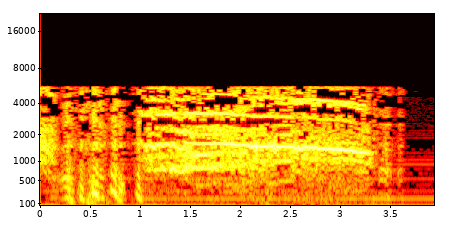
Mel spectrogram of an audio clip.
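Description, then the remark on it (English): A few quick breathy, laugh-like vocal bursts lead into a loud, sustained scream into a microphone, held for about two seconds with its pitch sliding slowly downward before cutting off. “Scream into the mic. Scream.”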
